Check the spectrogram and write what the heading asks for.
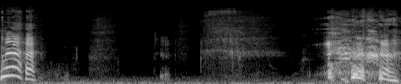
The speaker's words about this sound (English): That was a genuine, like, that's how the cough, that's how my laugh came out. Like a really high-pitched, weird thing, because my throat's a mess. Was that a cough or was that a laugh? That was a laugh, and then it turned to a cough.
